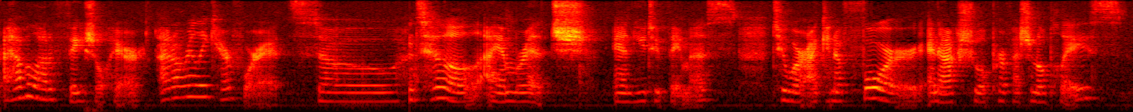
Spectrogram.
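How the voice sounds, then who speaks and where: A young woman who is sick and hoarse chats casually to camera in a home vlog, her voice raspy and often sinking toward a near-whisper. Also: mid-range voice, a bit bright, slight background noise. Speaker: lifestyle vlogger. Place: home, indoors.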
